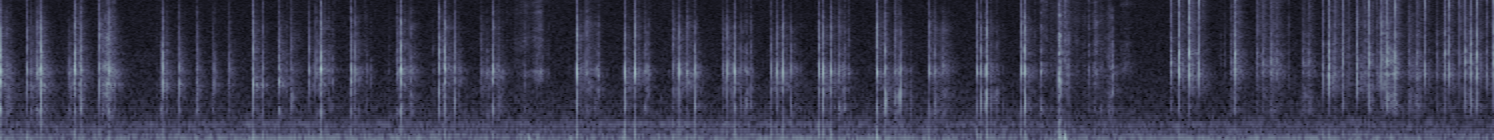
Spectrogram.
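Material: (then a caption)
Glass. Natural fingernails tap and scratch along a long, flat, solid frosted glass nail file held in the hands. Rapid, bright, dry clicks with almost no ring or low end follow one another steadily, with a few soft scratches in between. The taps grow denser toward the end.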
